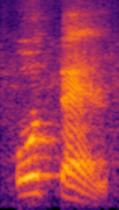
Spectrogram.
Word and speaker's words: hotel: Like hotel will be called as hotel.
